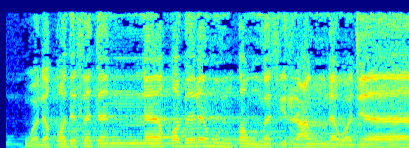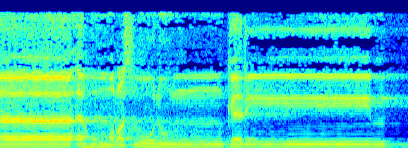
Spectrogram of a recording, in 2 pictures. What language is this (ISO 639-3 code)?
ara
